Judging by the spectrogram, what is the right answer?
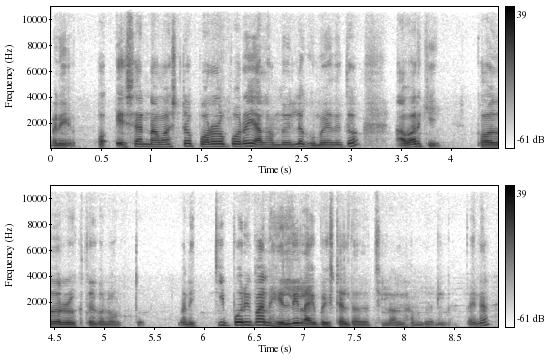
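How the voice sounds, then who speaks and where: A man with a plain, everyday voice speaks at a fairly high pitch with lively intonation, the sound dry and close with no echo. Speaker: vlogger. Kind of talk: casual talk to camera.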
